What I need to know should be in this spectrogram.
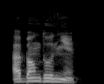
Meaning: inflection of abandonner: 1. second-person plural imperfect indicative 2. second-person plural present subjunctive
- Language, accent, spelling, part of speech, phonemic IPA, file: French, France, abandonniez, verb, /a.bɑ̃.dɔ.nje/, LL-Q150 (fra)-abandonniez.wav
